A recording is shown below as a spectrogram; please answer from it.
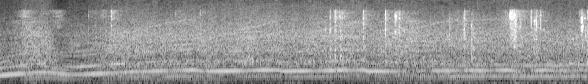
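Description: Race car engine in the Assetto Corsa game on the Gunsai Touge mountain road, a steady sustained drone with slowly shifting pitch and a brief dip near the start, loud and continuous without speech.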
